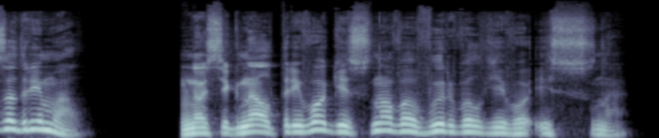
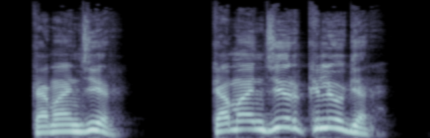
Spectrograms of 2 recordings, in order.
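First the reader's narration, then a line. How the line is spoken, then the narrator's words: Shout. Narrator (Russian): крикнул Джо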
